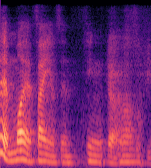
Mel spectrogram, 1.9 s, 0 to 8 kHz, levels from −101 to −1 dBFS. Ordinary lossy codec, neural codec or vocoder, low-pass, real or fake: none; codec, 24 kHz, 0.5 kbps, DualCodec; 7.2 kHz; fake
